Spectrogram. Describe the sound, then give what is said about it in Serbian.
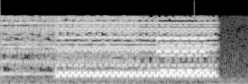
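A telephone rings for an incoming call, a loud, steady warbling electronic trill that holds for about two seconds before cutting off abruptly, leaving faint background noise. “Telefonom ćemo se poslužiti kako bi nam se u ovom razgovoru o bacanju hrane pridružila Katarina Žigić iz Banke hrane Srbije.”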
